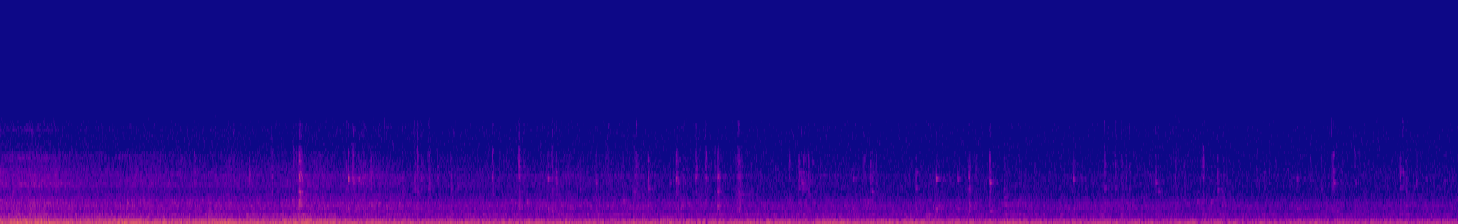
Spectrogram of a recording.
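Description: Low rumble of a freight train that has just passed, fading away over the first couple of seconds, then a steady low background with faint, irregular ticks and clicks.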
